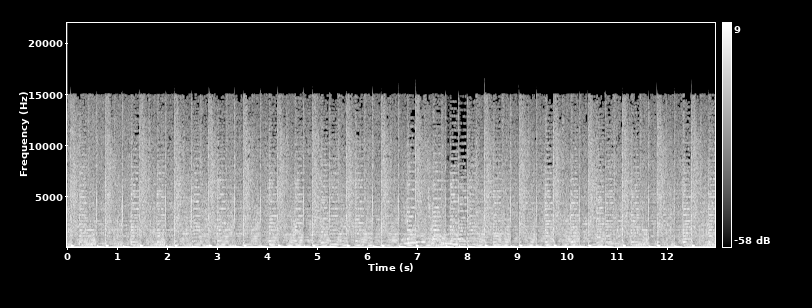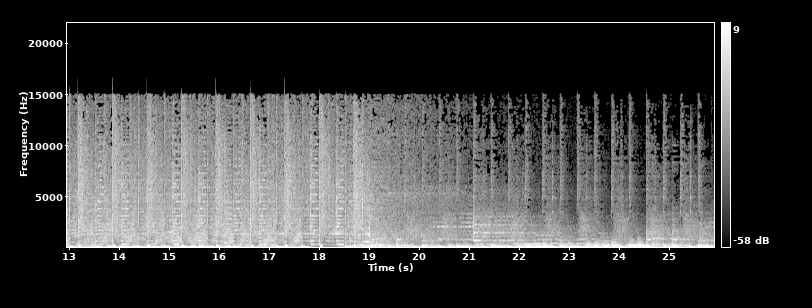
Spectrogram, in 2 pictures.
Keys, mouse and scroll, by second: 0.4 alt+click, 3.3 alt+scroll up 2, 3.9 ctrl+click, 4.8 ctrl+click, 6.4 Return, 7.7-8.6 alt+scroll up 1, 9.1 alt+scroll down 5, 11.0 space, 11.3 scroll down 2, 11.5 alt+space, 13.7 right click, 14.0 alt+click, 14.7 shift+click, 16.3 double click, 19.1 space, 22.2 alt+scroll down 4, 24.0 shift+click, 24.7 ctrl+click, 25.4 ctrl+g.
